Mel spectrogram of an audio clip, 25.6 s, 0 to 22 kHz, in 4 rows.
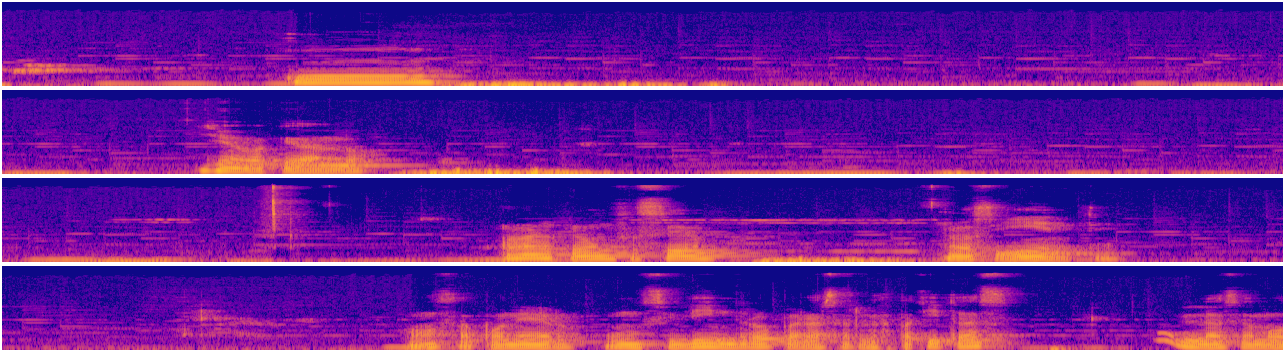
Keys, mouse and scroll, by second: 0.4-1.9 drag, 1.9-3.1 middle drag, 8.4-11.3 middle drag, 14.8-16.8 middle drag, 19.8-21.7 drag, 21.4 shift+a, 25.4-25.6 drag.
